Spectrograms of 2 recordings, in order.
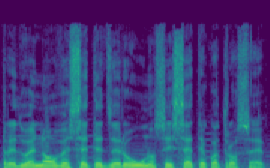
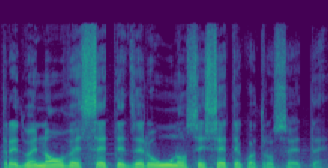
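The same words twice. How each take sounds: First: The number is said fast. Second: The number is said slowly.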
